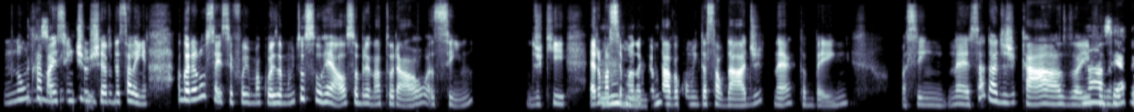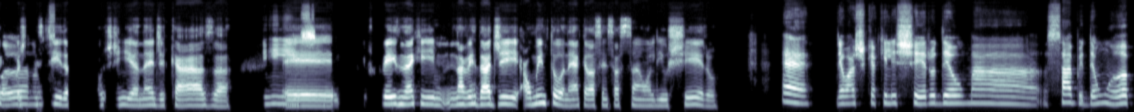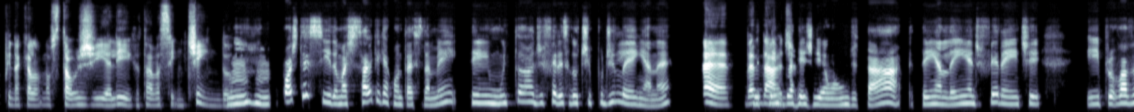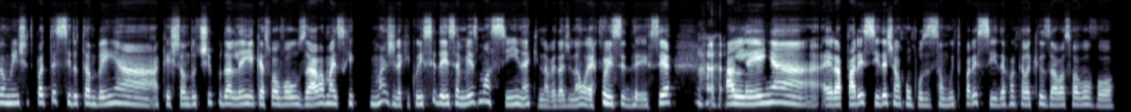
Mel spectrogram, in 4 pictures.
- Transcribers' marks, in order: tapping; unintelligible speech; in English: "up"; chuckle
- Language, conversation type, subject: Portuguese, podcast, Que comida faz você se sentir em casa só de pensar nela?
